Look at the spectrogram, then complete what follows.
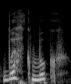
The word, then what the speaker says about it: workbook: Grâce à ce workbook, j'ai tendance à dire workbook, quand tu le phonise, je le prononce plus, on va dire, en prononciation française avec un R et pas un R roulé, bref.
